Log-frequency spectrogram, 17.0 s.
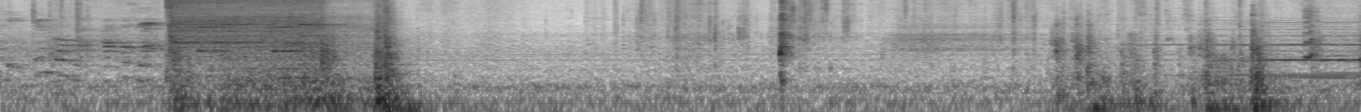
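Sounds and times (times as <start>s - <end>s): train rumbling: 0.0s - 17.0s
train doors shutting thud: 2.1s - 5.3s, 13.3s - 16.6s
clunks: 13.1s - 16.6s.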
